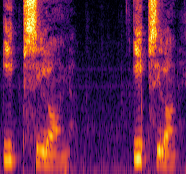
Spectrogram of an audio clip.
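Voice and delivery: "Ypsilon" as EEP-see-lon; "Ypsilon" with an ee onset; Italian ypsilon. Shown as a demonstration. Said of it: "the letter Y in Italian is pronounced".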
